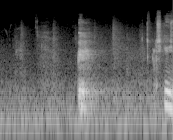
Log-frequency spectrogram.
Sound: clears throat

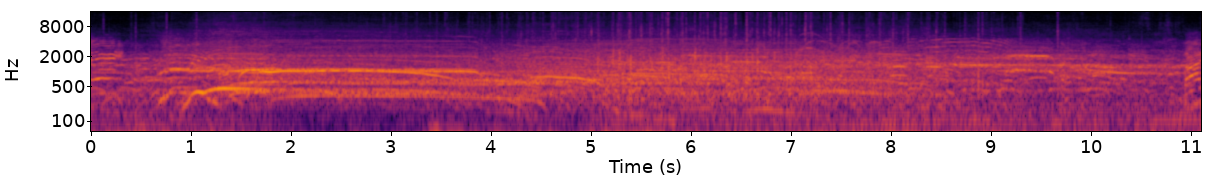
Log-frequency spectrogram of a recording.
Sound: applause

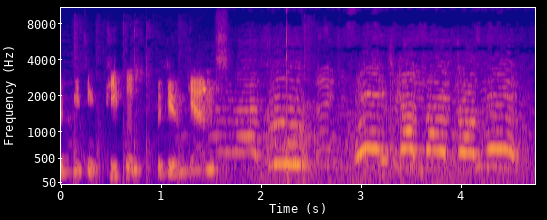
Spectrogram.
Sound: foreign language

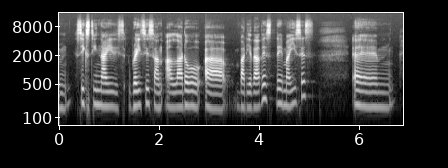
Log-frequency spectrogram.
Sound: Spanish language

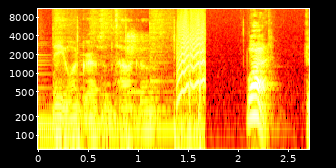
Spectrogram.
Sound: record scratch

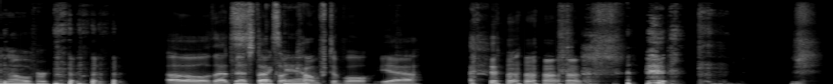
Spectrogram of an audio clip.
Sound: laughter

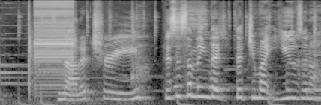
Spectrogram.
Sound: buzzer chimes; buzzer blares

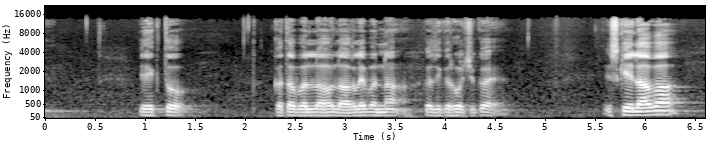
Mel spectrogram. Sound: Arabic

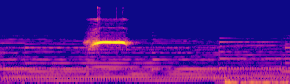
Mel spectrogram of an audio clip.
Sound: whisselling tone

